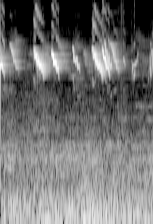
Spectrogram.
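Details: Kecial kuning, yellow white-eye, giving a few bright high chirp bursts with rapid slurred notes, separated by short gaps, over soft low background hum.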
